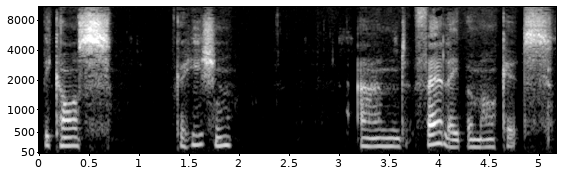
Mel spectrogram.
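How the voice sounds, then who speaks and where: A woman with a husky, gravelly voice, giving a measured, deliberate conference speech. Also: fairly low pitch, fairly even intonation, no room sound.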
